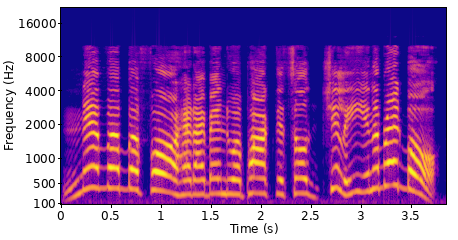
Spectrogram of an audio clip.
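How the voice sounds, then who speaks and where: In a dry recording, a woman with a high voice plays a cartoon game's eager young baseball announcer who loves food. She delivers the lines at a moderate pace with homespun, sincere showmanship.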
